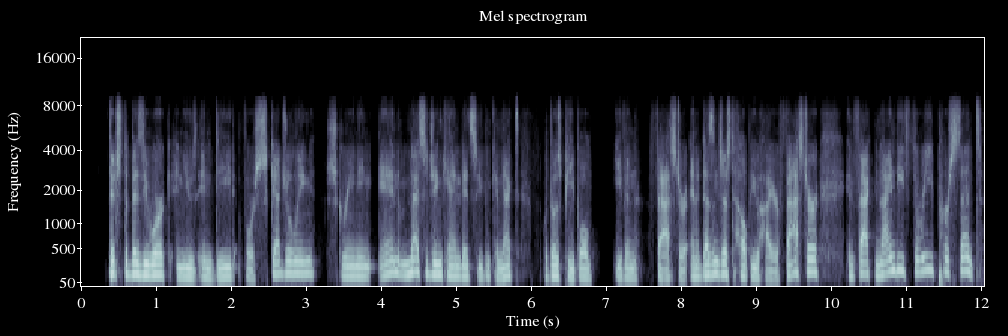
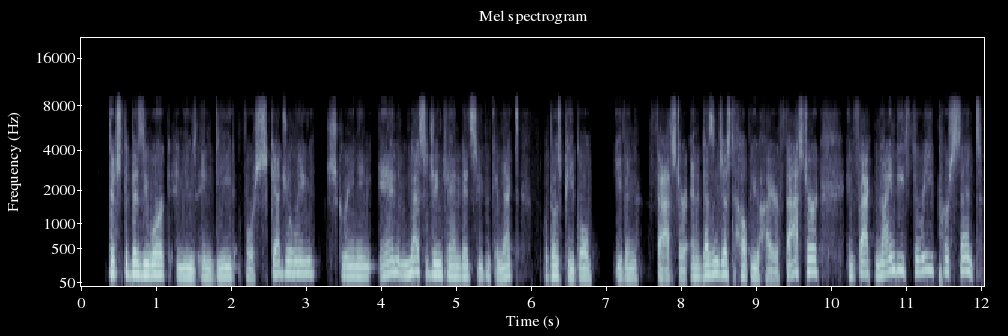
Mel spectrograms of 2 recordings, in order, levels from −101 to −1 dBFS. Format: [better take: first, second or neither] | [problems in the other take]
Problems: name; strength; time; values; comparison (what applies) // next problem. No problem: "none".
first | garbled, watery; badly; nothing above 7.5 kHz; slightly in the first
